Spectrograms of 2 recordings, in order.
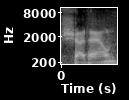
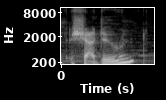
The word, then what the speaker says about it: ShaDoWn: know a lot of today has been about pronunciation but I remember I always called shadown like uh shadown but then apparently it's shadon shadon did you I used to say shadon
